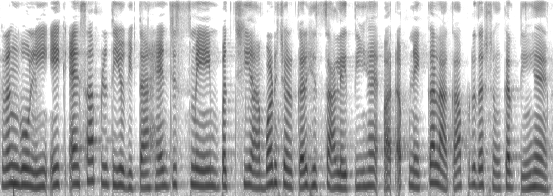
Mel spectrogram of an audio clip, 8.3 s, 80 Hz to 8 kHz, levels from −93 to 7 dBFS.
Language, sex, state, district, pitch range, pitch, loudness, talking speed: Hindi, female, Uttar Pradesh, Varanasi, 220-255 Hz, 240 Hz, -21 LUFS, 135 wpm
